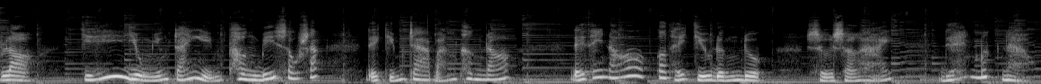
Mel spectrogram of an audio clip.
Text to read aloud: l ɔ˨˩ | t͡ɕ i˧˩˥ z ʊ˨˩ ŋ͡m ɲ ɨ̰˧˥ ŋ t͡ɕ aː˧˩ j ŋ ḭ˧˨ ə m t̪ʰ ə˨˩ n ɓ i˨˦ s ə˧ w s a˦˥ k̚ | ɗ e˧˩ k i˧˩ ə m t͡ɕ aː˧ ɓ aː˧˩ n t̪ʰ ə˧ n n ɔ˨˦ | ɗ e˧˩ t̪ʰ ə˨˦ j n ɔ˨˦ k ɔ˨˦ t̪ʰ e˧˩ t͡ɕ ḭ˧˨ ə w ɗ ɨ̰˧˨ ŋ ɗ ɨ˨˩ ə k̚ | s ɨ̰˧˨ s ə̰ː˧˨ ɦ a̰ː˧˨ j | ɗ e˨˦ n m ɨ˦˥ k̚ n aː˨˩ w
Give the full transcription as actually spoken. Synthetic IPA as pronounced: l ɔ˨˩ | t͡ɕ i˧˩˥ z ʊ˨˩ ŋ͡m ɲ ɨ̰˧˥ ŋ t͡ɕ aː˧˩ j ŋ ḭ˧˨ ə m t̪ʰ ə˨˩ n ɓ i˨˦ s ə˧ w s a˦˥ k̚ | ɗ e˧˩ k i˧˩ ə m t͡ɕ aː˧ ɓ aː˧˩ n t̪ʰ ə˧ n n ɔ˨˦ | ɗ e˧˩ t̪ʰ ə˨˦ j n ɔ˨˦ k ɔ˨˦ t̪ʰ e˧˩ t͡ɕ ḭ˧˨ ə w ɗ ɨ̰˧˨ ŋ ɗ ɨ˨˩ ə k̚ | s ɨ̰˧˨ s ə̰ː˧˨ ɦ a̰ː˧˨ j | ɗ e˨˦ n m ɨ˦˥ k̚ n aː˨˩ w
